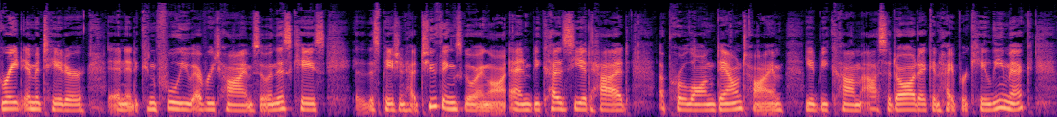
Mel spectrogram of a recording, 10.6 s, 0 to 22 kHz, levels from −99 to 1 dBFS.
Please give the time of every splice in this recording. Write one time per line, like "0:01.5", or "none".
0:05.0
